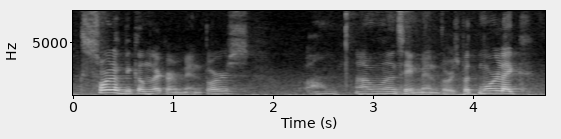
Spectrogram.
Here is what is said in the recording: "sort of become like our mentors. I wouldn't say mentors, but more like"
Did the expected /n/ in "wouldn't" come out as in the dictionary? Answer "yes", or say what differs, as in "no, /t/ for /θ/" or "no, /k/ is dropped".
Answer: no, /n/ is dropped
